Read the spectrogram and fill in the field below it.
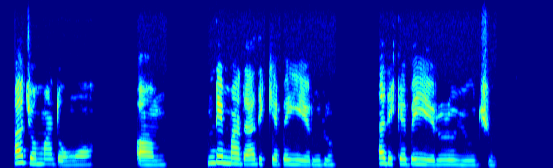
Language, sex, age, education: Igbo, female, 15-29, secondary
